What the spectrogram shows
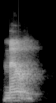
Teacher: And you notice that instead of mountain, mountain, mountain. It's almost like I'm getting rid of the T, and the T is acting as a little pause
